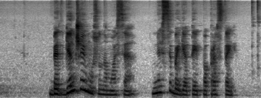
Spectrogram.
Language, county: Lithuanian, Kaunas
